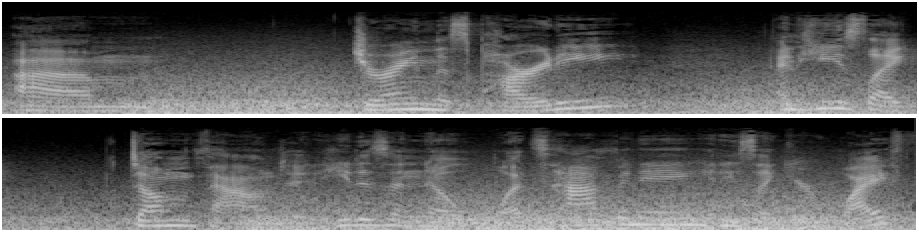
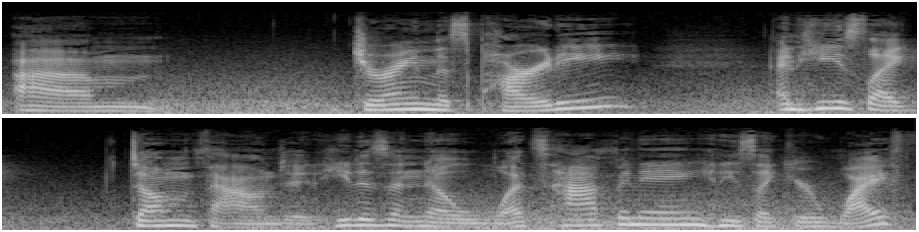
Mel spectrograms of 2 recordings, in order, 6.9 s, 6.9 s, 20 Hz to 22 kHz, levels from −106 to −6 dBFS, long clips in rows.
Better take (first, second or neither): second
